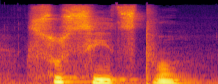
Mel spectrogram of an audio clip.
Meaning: neighbourhood (UK), neighborhood (US), vicinity (area nearby)
- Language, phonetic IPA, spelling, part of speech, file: Ukrainian, [sʊˈsʲid͡zstwɔ], сусідство, noun, Uk-сусідство.ogg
